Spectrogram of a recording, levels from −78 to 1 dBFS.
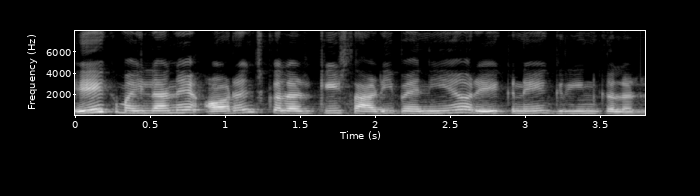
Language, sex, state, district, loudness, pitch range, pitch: Hindi, female, Uttar Pradesh, Muzaffarnagar, -16 LUFS, 205-260 Hz, 215 Hz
